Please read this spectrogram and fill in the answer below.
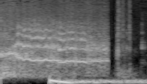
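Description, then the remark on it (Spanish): Jorge's car brakes hard after running someone over, its tires letting out a long, loud, high squeal, with a heavy low engine rumble rising underneath before the skid cuts off abruptly near the end. “Su mente quedó en blanco mientras veía el auto de Jorge deteniéndose durante unos segundos tras el atropello.”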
